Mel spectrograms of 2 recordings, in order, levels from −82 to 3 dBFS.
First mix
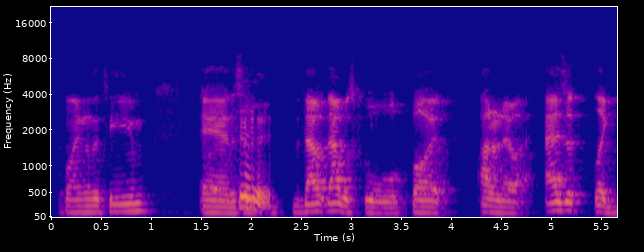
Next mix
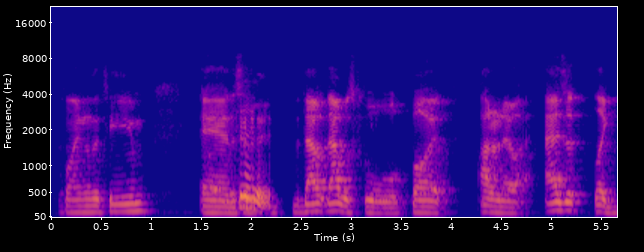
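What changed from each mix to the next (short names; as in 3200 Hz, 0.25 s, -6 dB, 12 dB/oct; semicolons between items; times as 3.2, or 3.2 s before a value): none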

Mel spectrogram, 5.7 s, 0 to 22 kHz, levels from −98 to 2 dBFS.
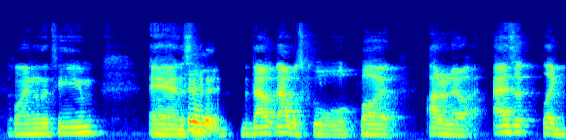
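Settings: master: remove speaker cabinet 120–6400 Hz, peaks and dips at 170 Hz -9 dB, 320 Hz +6 dB, 1800 Hz -7 dB, 4300 Hz +4 dB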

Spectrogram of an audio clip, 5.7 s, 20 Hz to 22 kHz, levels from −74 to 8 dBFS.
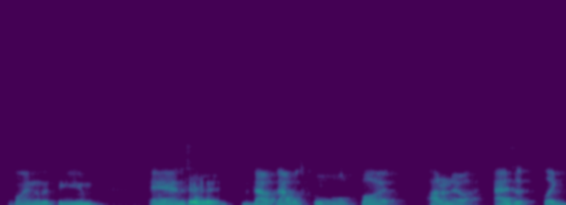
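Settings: master: add tape spacing loss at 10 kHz 31 dB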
